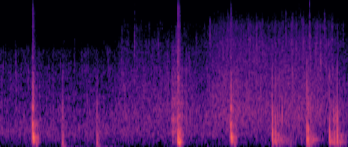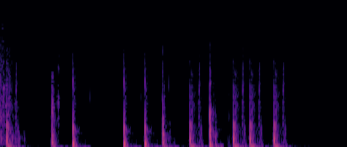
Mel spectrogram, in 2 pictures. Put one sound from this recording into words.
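Stone blocks thud one after another as they are placed.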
